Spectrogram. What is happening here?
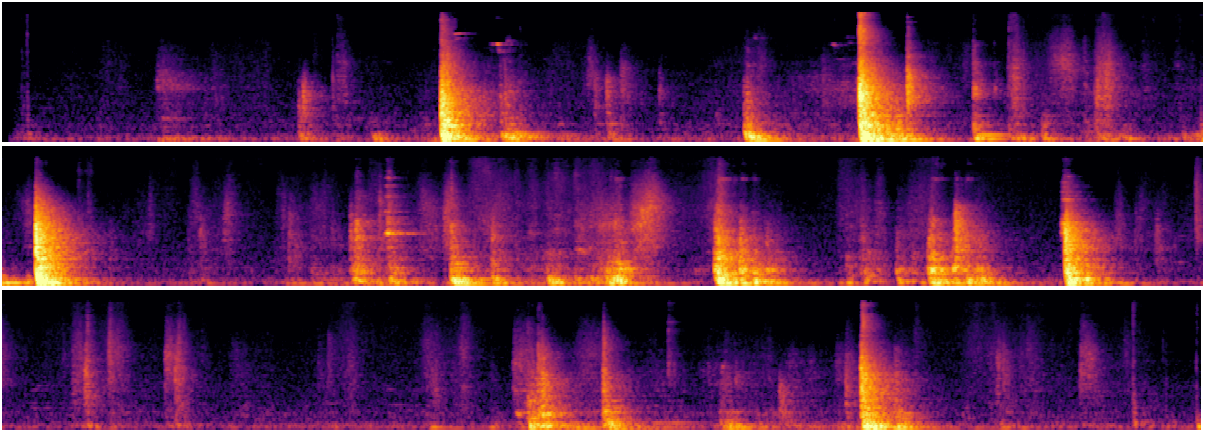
I searched for my boots in the wardrobe. I opened several of them in the hallway, until I found it. I dropped my boots to the floor, then I closed the last wardrobe. As the wardrobe was large, I needed to walk to the individual doors.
